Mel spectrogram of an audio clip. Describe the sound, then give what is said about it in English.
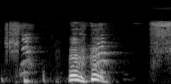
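A dog makes a quick burst of noises: snorty, sneeze-like puffs of air around two short, whiny vocal yelps, with no talking. “even the dog thinks Zeke had a bad day.”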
